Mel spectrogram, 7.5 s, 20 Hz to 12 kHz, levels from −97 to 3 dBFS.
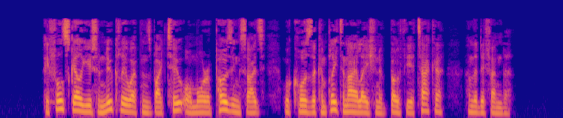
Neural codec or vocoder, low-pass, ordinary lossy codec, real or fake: none; 7.2 kHz; MP3, 32 kbps; real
